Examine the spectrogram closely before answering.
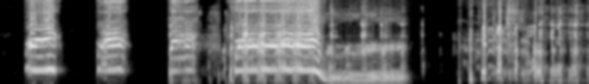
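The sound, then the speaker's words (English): A person's voice imitates a giant movie monster's roar. A few short wailing bursts build to a long, loud, strained screech that drops sharply into a lower growling tone, followed by short choppy vocal sounds. “let's hear your best Godzilla scream”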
